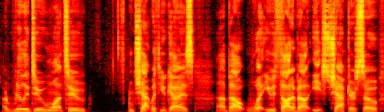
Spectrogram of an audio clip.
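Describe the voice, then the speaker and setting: A man's voice: mid-range voice, moderate pace, no echo. Casual man rambling, very dry sound. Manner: rambling, informal. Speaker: podcast host and manga reviewer. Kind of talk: casual chat to viewers.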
